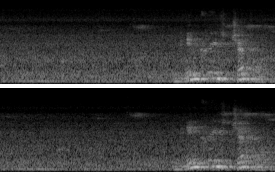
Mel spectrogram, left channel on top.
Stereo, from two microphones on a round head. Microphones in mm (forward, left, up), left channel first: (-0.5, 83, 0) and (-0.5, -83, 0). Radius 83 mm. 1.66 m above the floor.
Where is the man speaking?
30° left (ahead or behind), 2 m.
